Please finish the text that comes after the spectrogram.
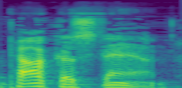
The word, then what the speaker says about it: Pakistan: try doing it in Pakistan by the way I'm pronouncing that wrong he corrected me it's Pakistan three hundred churches he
